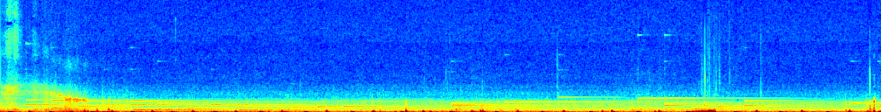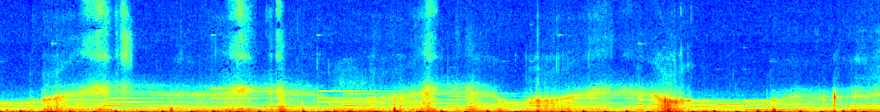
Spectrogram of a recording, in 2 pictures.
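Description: heartbeat

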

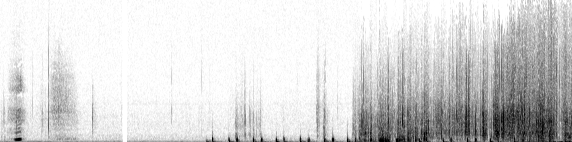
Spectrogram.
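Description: fast heartbeat

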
